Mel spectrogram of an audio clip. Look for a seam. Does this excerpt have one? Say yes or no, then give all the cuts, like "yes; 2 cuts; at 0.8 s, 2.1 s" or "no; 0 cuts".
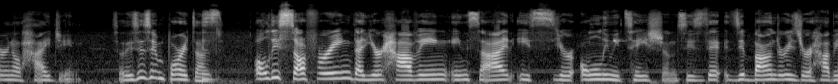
yes; 1 cut; at 2.2 s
